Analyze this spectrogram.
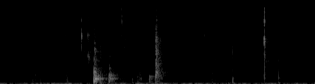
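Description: Sipping Foster's lager beer: a few faint, wet slurping and squishy mouth sounds scattered over a quiet background, with no talking.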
